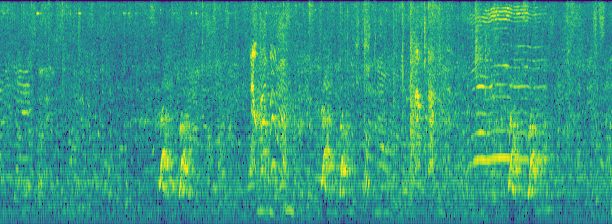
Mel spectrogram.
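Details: Giant Schnauzer named Blackmoore giving loud bark bursts in irregular clusters, against a constant low mechanical hum with people talking nearby.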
